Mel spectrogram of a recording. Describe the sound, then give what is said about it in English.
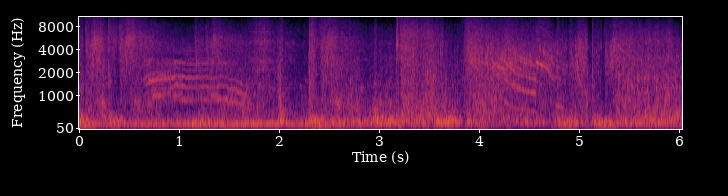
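Loud .30-30 Winchester rifle gunshots, recorded live and used unprocessed as the Indiana Jones gunshot sound, crack out several times, irregularly spaced, inside a dense, busy mix with rising and falling whistling tones and a steady low rumble underneath. “The actual Indiana Jones gunshot was a .30-30 Winchester rifle that was recorded.”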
